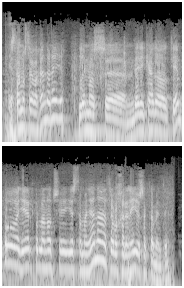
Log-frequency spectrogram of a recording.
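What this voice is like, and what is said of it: Spanish spoken with Tex-Mex accent. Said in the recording (Catalan): “Tex-Mex ... És molt difícil fer aquest accent, eh? ... a part de l'accent hi ha la formació de les frases”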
